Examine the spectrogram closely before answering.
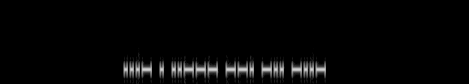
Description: Morse code, heard as a keyed tone, about 40 wpm, 700 Hz. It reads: VE2GDX
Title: DXCC-100 Call Signs - 6 Characters - Repeated 3x - 40wpm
